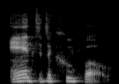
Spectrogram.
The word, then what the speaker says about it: Antetokounmpo: I had to listen to it a couple times just to make sure I wanted to get the pronouncing correctly. Antetokounmpo.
